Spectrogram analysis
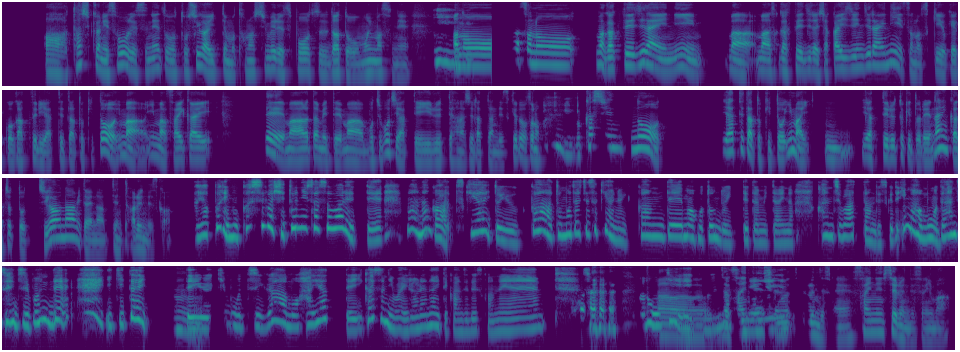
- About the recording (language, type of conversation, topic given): Japanese, podcast, その趣味を始めたきっかけは何ですか？
- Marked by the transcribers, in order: other background noise; laugh; unintelligible speech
